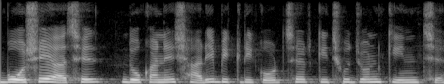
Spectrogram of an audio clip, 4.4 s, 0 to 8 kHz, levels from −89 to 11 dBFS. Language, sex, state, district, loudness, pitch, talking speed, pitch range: Bengali, female, West Bengal, Malda, -18 LUFS, 230 Hz, 135 wpm, 215-240 Hz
